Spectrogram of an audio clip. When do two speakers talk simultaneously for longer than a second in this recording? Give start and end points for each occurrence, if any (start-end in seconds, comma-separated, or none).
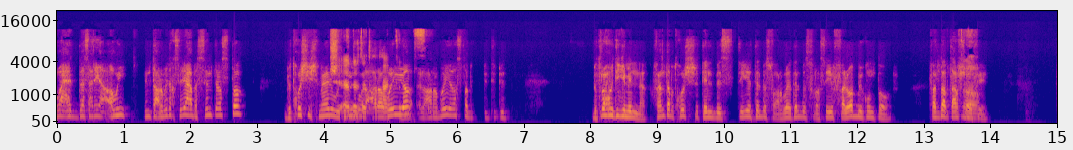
4.1-5.7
